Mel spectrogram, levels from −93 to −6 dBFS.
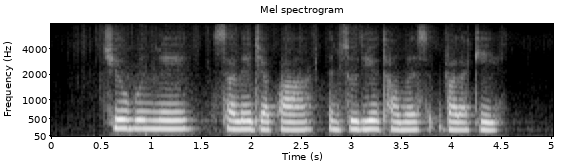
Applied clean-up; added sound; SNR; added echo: neural separator model SepFormer DNS4.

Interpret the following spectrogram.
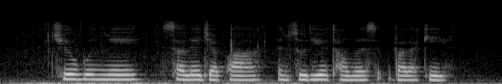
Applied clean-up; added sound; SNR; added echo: none; Bird; 12 dB; reverberation time 0.5 s.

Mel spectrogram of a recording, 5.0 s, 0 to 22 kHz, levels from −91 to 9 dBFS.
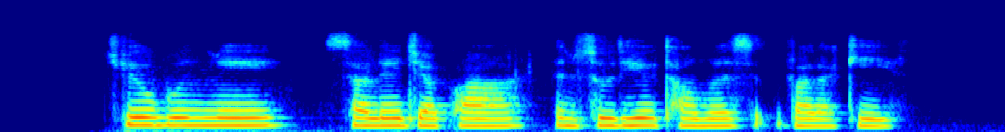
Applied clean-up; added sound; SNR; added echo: neural mask model DeepFilterNet 3.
